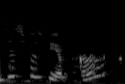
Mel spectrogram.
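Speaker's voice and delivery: quick, soft, high-pitched muttering.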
